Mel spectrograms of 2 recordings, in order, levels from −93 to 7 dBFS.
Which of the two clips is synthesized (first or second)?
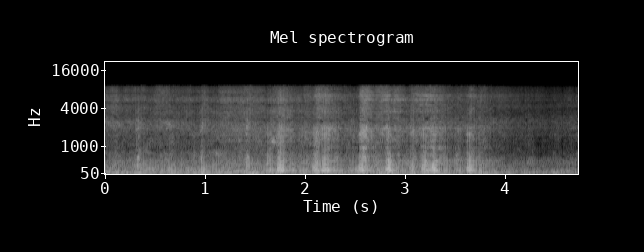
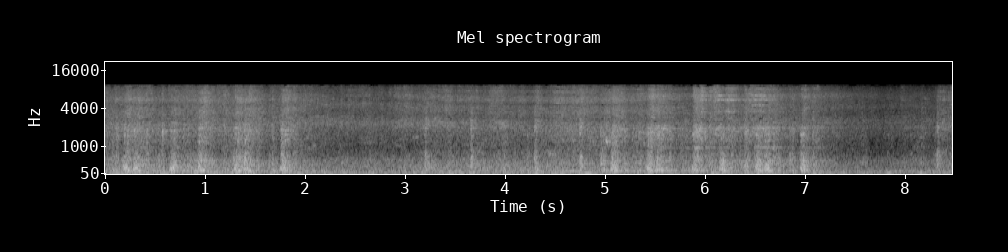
first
